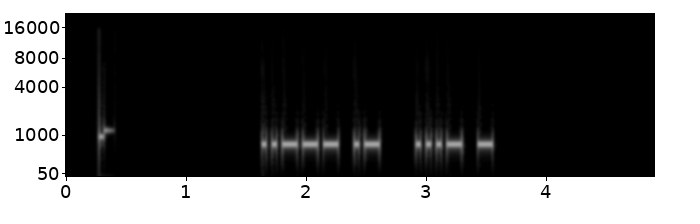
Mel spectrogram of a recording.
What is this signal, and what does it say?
Morse code, heard as a keyed tone, about 28 wpm, 700 Hz. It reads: 2A VT
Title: Field Day Exchanges Encore - 28wpm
